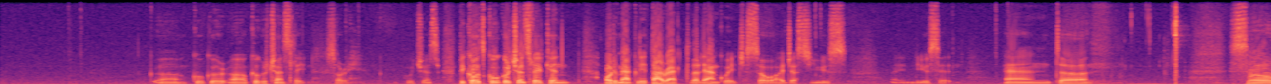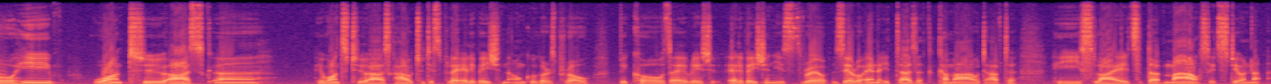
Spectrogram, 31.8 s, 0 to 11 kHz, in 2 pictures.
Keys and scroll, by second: 10.2 ctrl+v.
